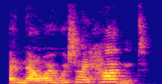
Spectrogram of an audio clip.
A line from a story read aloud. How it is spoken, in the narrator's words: Gerard yelled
